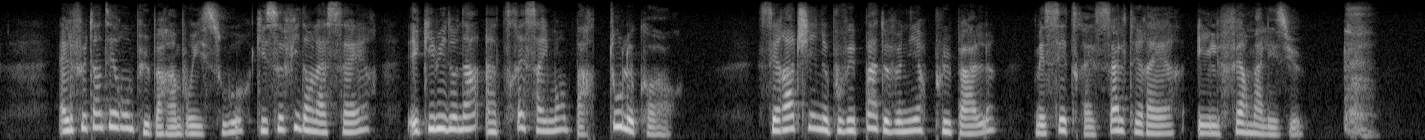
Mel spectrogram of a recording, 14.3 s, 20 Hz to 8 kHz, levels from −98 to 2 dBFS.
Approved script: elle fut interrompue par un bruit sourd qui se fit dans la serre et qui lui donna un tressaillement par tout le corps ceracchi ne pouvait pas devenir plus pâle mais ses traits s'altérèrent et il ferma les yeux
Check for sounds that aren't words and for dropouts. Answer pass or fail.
fail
